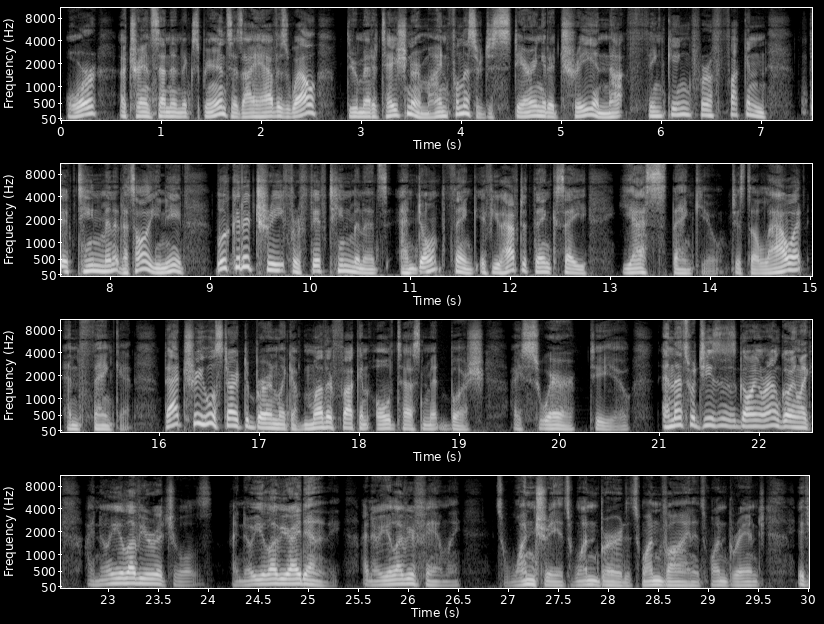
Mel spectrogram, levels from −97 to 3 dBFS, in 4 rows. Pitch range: 110-145 Hz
